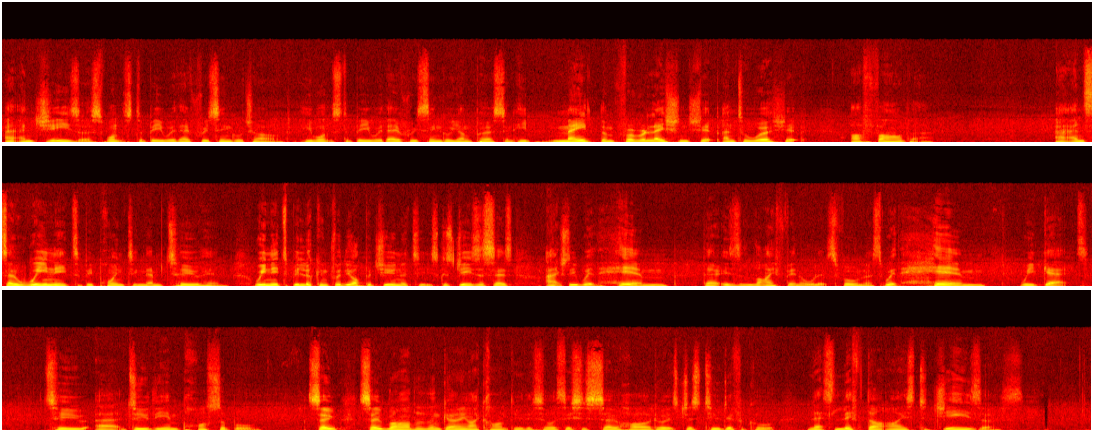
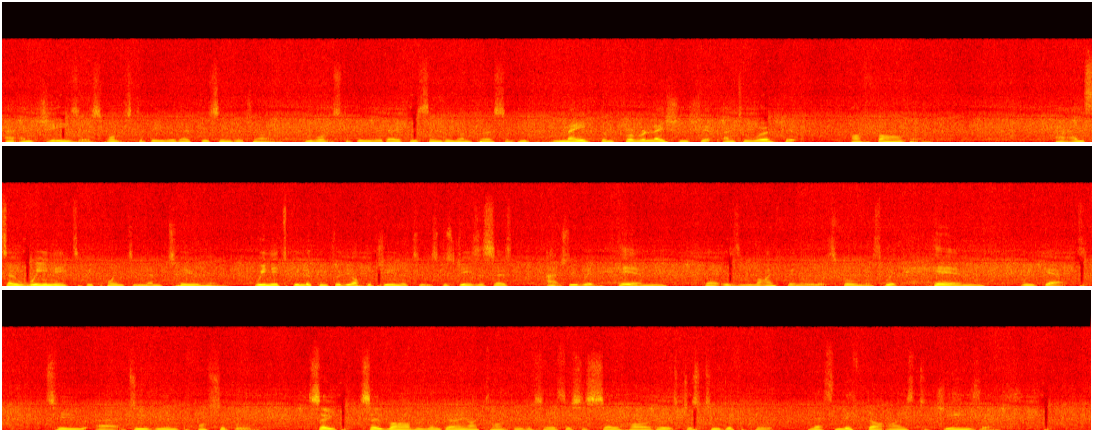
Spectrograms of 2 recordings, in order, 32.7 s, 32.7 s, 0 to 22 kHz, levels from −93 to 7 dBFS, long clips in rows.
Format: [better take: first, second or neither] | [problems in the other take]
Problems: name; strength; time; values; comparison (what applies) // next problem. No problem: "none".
first | hiss; loud; throughout; 3 dB below the speech; faint in the first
